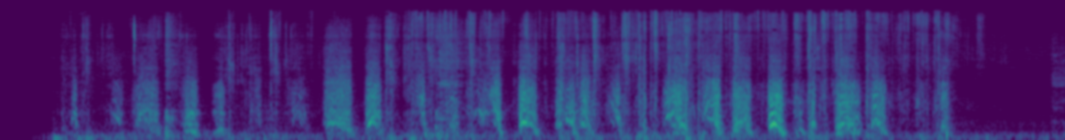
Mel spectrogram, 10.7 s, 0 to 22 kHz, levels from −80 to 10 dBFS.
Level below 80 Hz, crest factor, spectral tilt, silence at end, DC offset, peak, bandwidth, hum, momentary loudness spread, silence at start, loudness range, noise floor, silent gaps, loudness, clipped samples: -56 dBFS; 24 dB; -3.5 dB/octave; 0 s; under 0.1%; -12 dBFS; 17 kHz; none; 15 LU; 0.55 s; 7 LU; -61 dBFS; none; -35 LUFS; under 0.1%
